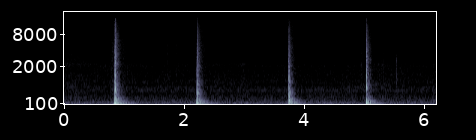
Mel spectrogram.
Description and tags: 43 Ninho golpeado
audio de foley para animation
